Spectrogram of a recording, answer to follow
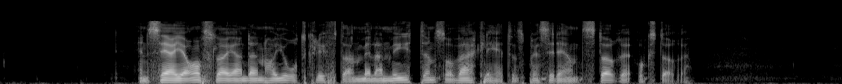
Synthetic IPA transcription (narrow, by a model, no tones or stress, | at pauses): ɛnseːɾjəɑːvslœjand̪ənɦaɾjʊʈkʰlʏft̪ʰanmɛlːanmyːt̪ənsɔ̰væɾkʰlɪɡheːt̪ʰənspʰɾɛsɪd̪ɛnt̪st̪œrəʔɔkst̪œ̰rə̰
